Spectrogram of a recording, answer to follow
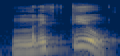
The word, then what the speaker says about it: मृत्यु: और अंत में जो शब्द दिया है गलत वो है मृत्यु, वो गलत है और इसका प्रोनाउंसिएशन यानी उच्चारण क्या होगा, मृत्यु।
